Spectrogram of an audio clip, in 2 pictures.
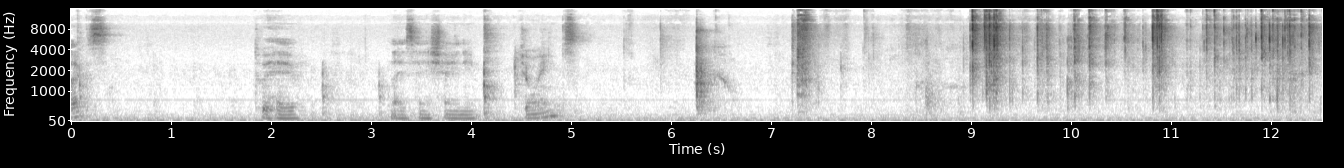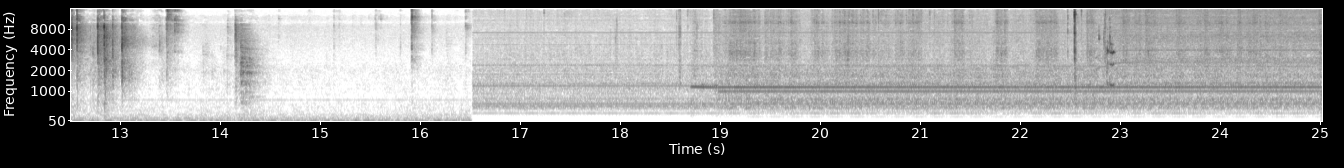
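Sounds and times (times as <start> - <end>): low electrical hum: 0.0 - 25.0.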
